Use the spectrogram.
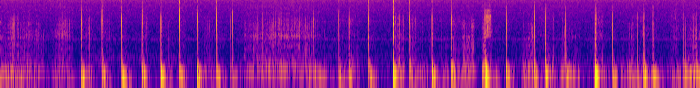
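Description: Long acrylic nails scratch and trace across a floral beeswax-coated cotton food wrap. The result is a quick run of sharp, dry clicks and crinkles over a soft, low, muffled rumble, with a brief stretch of rustling in the middle.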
